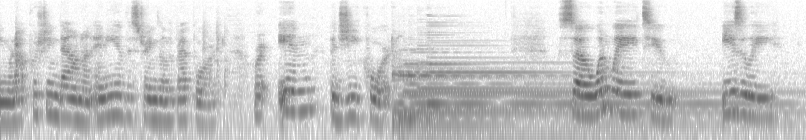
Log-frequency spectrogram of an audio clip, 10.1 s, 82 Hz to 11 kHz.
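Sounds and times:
resonator guitar chord ringing: 0:04.9 - 0:10.0.

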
